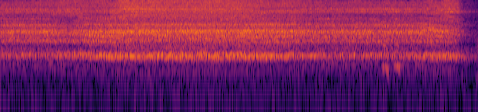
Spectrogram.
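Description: Heat tool blowing steadily and loudly for about six seconds while drying watercolored die-cut pieces on both sides, a constant whooshing hum with no talk over it.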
